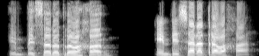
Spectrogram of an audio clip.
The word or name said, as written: empezar a trabajar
